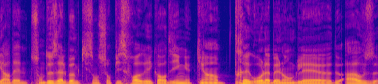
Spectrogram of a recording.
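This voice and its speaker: The voice has a dark, mellow tone and ordinary pitch variation. The sound is dry and close with no echo, on a very clean recording with a silent background. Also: man. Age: 20s. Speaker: record shop owner. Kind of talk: interview. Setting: record shop. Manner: halting, many fillers.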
